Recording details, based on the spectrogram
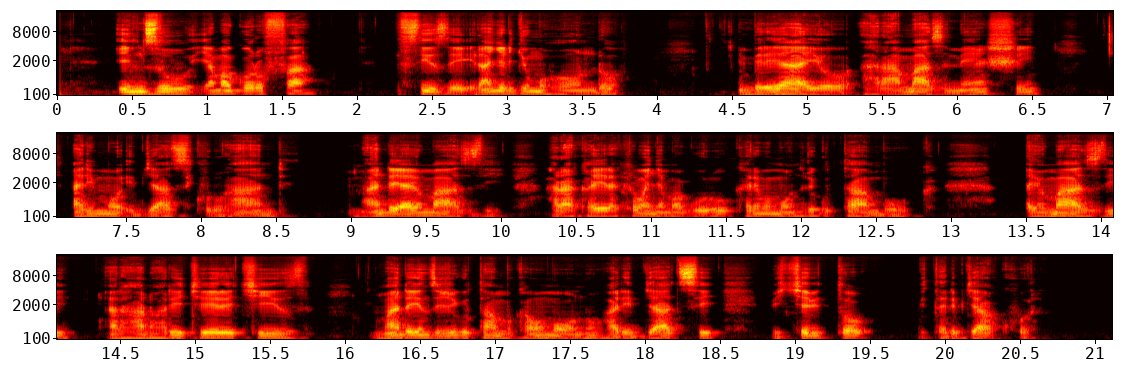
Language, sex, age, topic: Kinyarwanda, male, 25-35, finance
